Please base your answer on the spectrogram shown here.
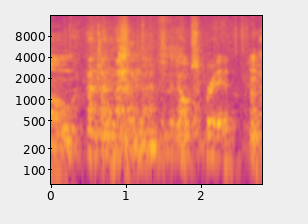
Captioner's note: laughing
